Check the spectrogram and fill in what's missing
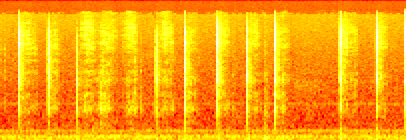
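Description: Long nails scratch and trace across a small, hollow, clear plastic CD jewel case holding a music CD. Eleven sharp, bright clicks and taps sound at an irregular, fast pace. Softer scratchy rubbing and a steady low hum run between them, and each tap dies away almost instantly.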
